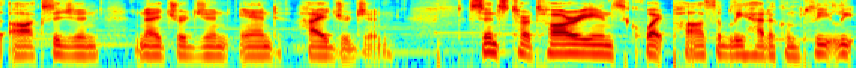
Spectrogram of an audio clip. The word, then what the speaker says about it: Tartaria: little access to farmland tartaria originally pronounced tataria without the first R is the name of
